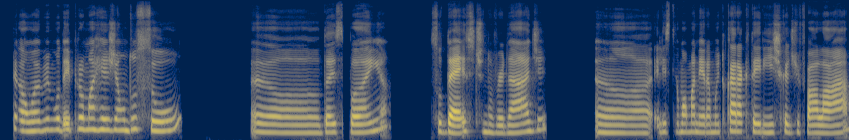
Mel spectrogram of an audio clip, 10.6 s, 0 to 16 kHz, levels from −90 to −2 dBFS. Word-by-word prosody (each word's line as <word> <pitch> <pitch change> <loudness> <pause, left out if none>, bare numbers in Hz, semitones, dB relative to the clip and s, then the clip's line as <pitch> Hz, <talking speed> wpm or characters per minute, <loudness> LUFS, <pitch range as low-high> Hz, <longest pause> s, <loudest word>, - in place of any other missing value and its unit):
Então 250 -6 +1
eu 250 - 0
me 275 +2 -3
mudei 285 0 +1
para 300 - +1
uma 290 0 +1
região 280 -1 +1
do 295 +3 -2
sul, 260 - 0 0.9
hã, 205 -2 -1
da 215 +1 +1
Espanha, 220 - 0 0.5
sudeste 225 0 +4
na 220 - -3
verdade, 205 +6 0 1.1
hã, 195 0 -3
eles 220 +3 -6
têm 220 - -15
uma 225 - 0
maneira 220 -1 -1
muito 215 +1 -7
característica 225 -2 +1
de 210 +2 -9
falar, 200 +1 +2
220 Hz, 135 wpm, -24 LUFS, 205-250 Hz, 1.1 s, sudeste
